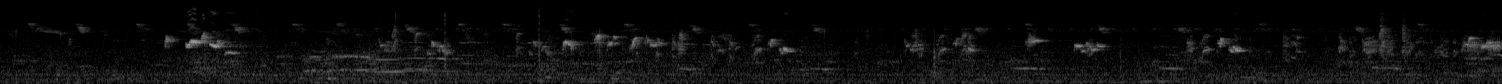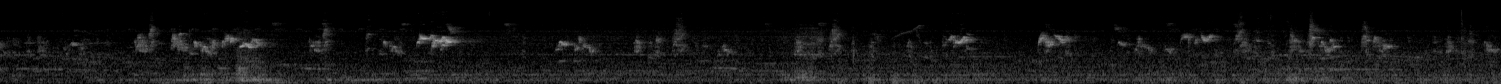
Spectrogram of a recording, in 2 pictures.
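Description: Red-whiskered bulbuls singing: short, bright whistled phrases follow one another throughout, loudest about two seconds in and again near the twenty-second mark.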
